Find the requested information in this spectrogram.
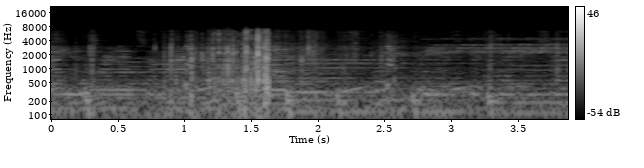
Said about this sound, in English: We're going to go to the Soul's Journey Lessons cards. So let's see what the lesson here is this lifetime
